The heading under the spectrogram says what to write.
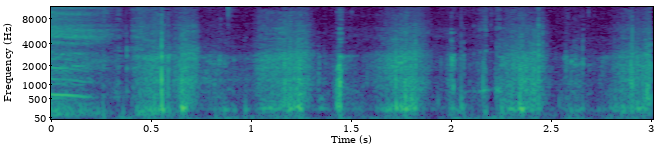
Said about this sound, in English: We're still using these chewing sound drops, which you know I don't approve of, but that's fine. Well, it's because it's the lunch. I get why.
